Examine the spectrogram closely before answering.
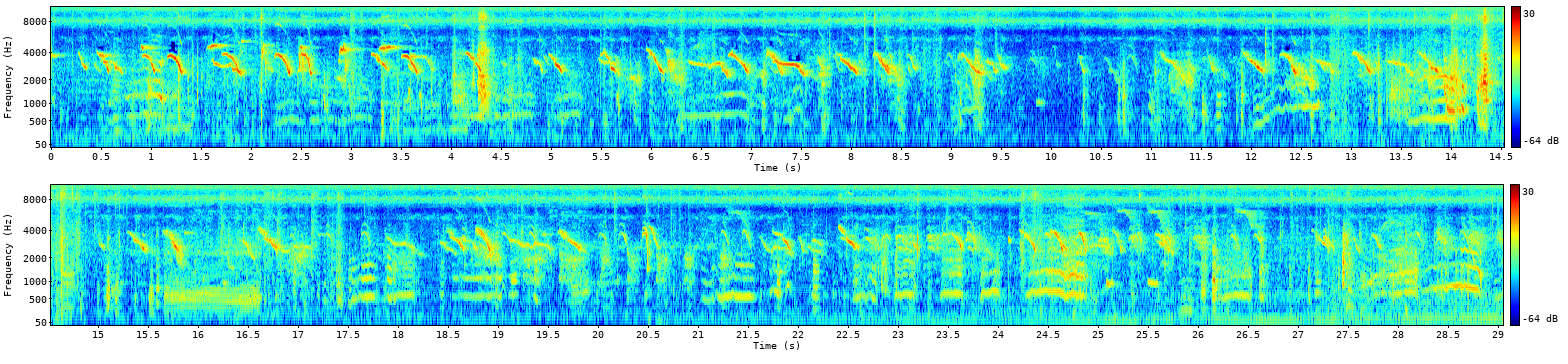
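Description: A flock of chickens clucking and calling continuously as they feed, with many quick short calls and one louder, drawn-out call about halfway through.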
